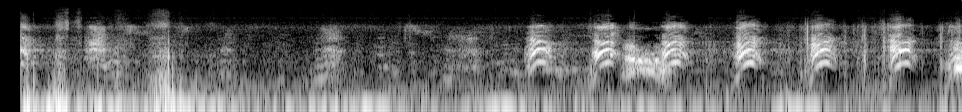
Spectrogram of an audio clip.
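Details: Dogs at play on a farm, with short, sharp barks repeated in a quick irregular series, loudest in the second half, over low rumbling background noise.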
